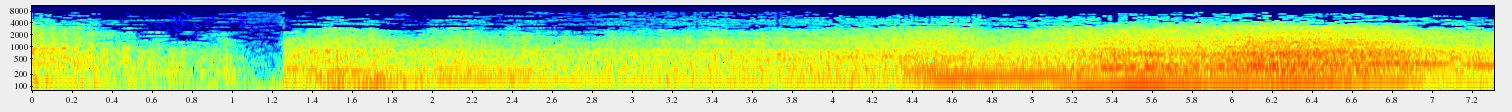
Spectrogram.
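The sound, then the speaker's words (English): A truck engine, its key left in the ignition, roars to life after a brief pause, then revs and accelerates steadily, its low droning pitch climbing as it grows louder and pulls away at speed down a village street. No voices are heard. “Luckily, the key was in the ignition.”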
